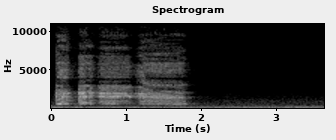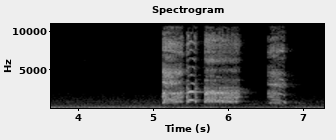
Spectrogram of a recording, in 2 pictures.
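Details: White-eared red junglefowl crowing twice: a loud, harsh, broken crow of several bursts lasting nearly two seconds, a quiet pause with low background rumble, then a second shorter crow ending in a clipped final note.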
